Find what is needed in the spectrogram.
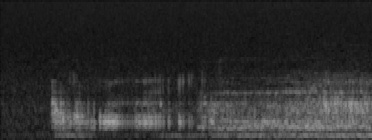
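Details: Stomach growling (borborygmi): a low, gurgling rumble that starts abruptly and rolls on irregularly for about three seconds.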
